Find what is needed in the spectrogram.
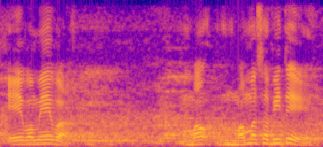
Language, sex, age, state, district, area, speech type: Sanskrit, male, 18-30, Tamil Nadu, Kanyakumari, urban, spontaneous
